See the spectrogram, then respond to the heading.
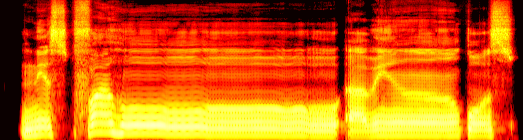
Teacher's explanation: نون ساکن کے بعد قاف حروف اخفا میں سے ہے، نون ساکن میں اخفا کریں گے۔ واو کو نون کے اندر ملا کر نون میں اخفا یعنی غنہ کریں گے، قاف اور صاد کی آواز پر ہوگی۔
